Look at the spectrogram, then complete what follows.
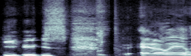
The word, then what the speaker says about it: N3W5: Refuse to participate in the nonsense which is pronouncing this as news.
